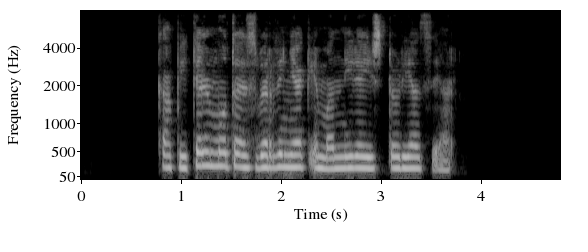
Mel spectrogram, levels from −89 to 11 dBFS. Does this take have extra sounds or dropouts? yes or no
no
